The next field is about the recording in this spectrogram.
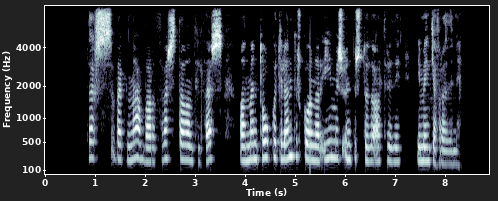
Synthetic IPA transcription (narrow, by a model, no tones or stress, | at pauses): θɛsvɛknavaɾθvɛr̥st̪aðant̪ʰɪlθɛsː | aðmɛnːt̪ʰoːwkʏt̪ʰɪlɛnt̪ʏ̥skɔːðɪnːaɾʔiːmɪnsʏ̰nt̪ɪɾ̥st̪œːðʏaːt̪ʰɾɪðɪ | imejɲcafɾaːjðɪnːɪ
